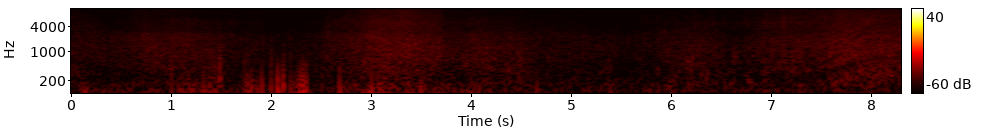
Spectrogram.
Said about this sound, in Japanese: はい聞こえますでしょうか波の音ちょっと静かにしてみますね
